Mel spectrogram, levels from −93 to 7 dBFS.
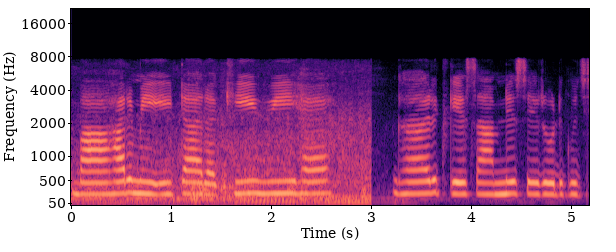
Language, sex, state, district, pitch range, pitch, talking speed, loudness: Hindi, female, Jharkhand, Palamu, 230-245 Hz, 235 Hz, 140 wpm, -15 LUFS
